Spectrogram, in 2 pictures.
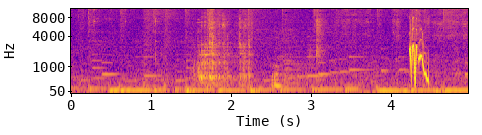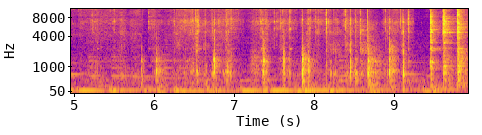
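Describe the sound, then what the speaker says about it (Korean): Ingredients being stirred into sugar in a bowl for a classic French pastry, with a steady run of scraping and clinking from utensil against the bowl that turns busier and more rapid toward the end. No one speaks. "그래도 한번 설탕에 섞어보겠습니다."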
